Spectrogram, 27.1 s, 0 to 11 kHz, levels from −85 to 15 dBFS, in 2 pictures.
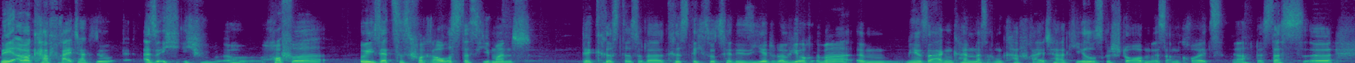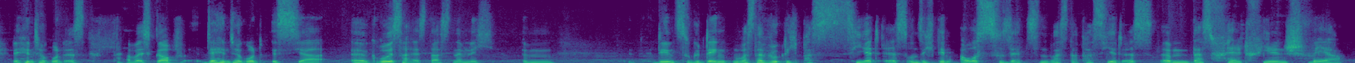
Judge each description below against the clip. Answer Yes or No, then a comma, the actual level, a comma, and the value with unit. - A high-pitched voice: No, medium, 140 Hz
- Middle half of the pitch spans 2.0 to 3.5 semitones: No, average, 4.8 semitones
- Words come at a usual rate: Yes, average, 170 wpm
